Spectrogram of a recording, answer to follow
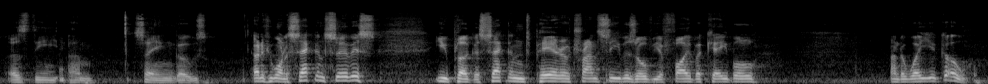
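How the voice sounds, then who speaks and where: A man's voice: medium pitch, a little mellow. A middle-aged man presenting a technical talk at a conference, with dry humour and frequent ums and uhs. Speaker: conference speaker. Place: conference hall stage.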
